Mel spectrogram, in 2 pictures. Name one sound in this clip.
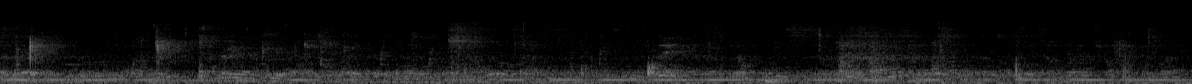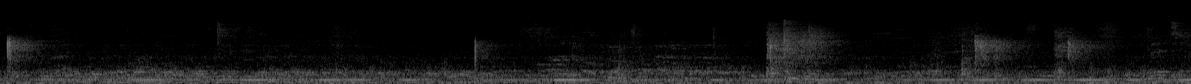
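Billiard balls roll and thud against the cushions.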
